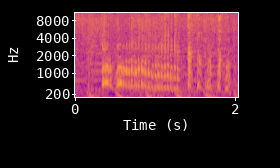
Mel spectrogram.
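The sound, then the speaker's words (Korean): A DJ's voice mimics a chicken with a quick, rhythmic run of clucking calls, about a dozen sharp bursts over two seconds, fairly loud with no talking. “닭디제이 카카카카 하셨습니다.”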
